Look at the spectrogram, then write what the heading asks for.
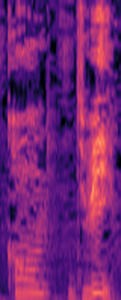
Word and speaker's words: conduit: So conduire becomes conduit. Bit like a conduit. Conduit. On ne prononce pas le T. You don't pronounce that T.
